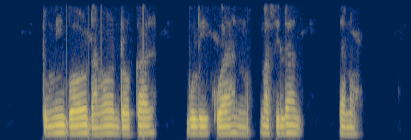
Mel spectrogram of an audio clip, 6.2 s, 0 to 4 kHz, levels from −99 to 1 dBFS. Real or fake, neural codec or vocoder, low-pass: real; none; 3.6 kHz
